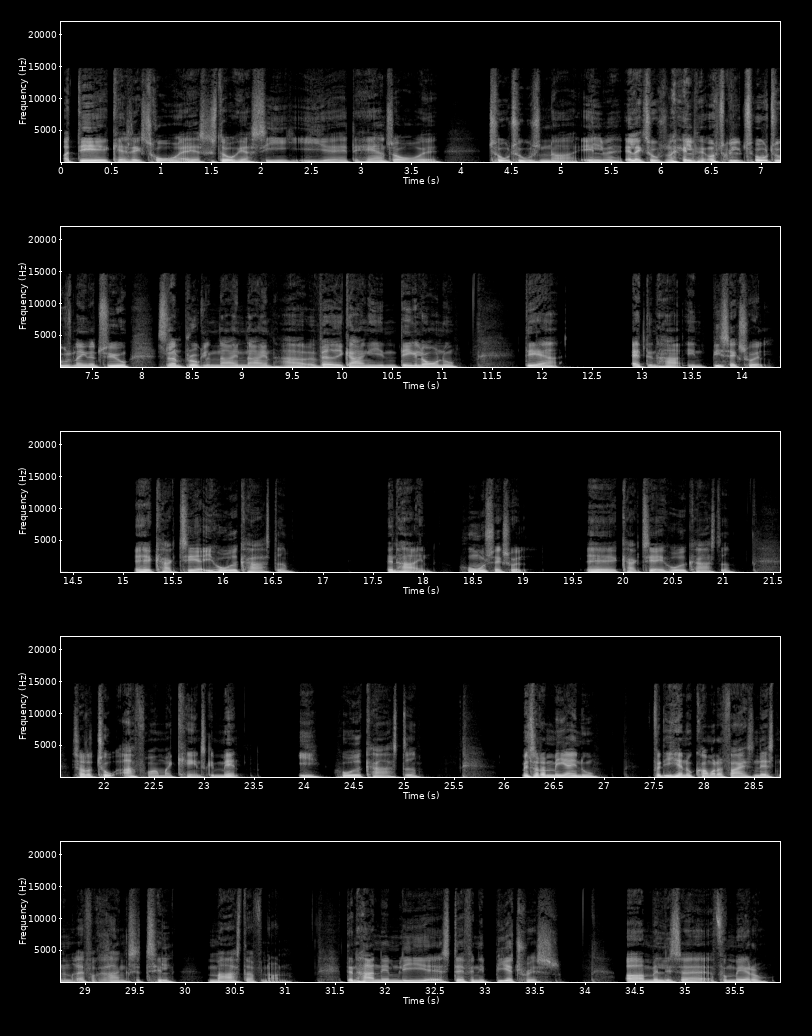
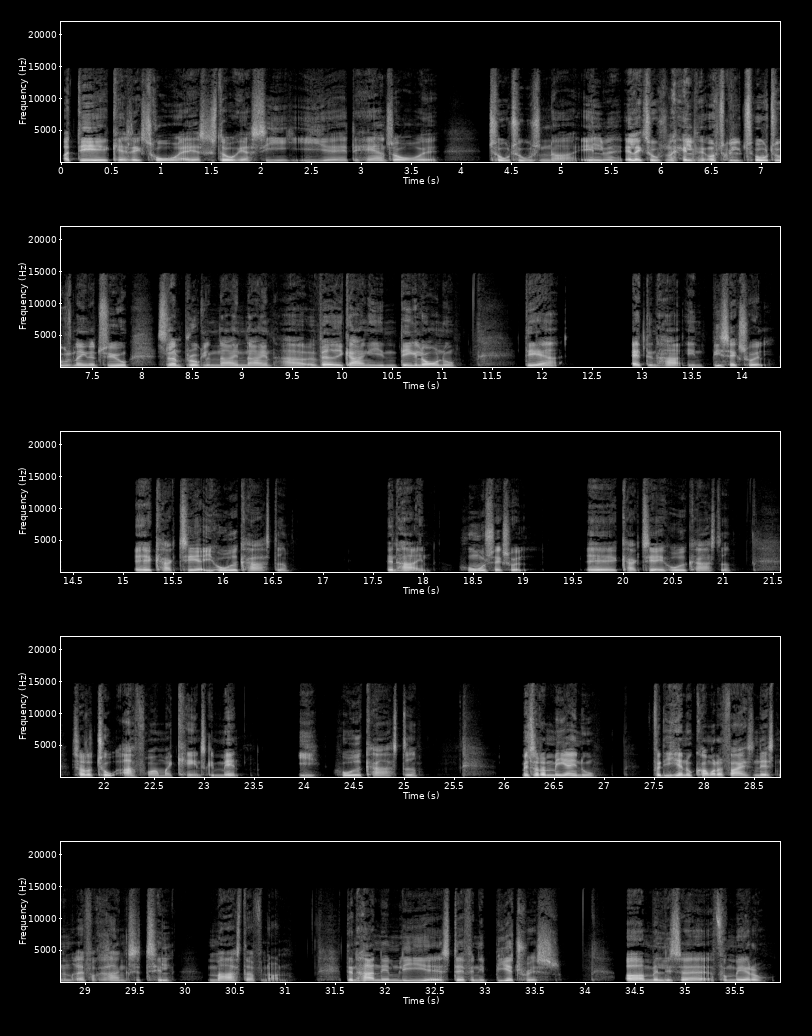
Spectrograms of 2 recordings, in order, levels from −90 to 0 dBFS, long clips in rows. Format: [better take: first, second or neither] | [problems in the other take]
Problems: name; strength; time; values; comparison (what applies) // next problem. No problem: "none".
first | thin; very; fading below 350 Hz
